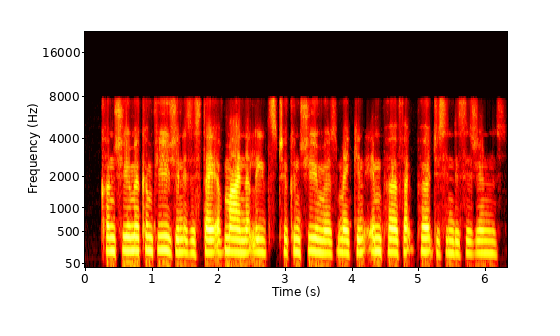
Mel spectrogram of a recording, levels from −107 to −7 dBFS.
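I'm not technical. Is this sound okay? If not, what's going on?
No. The speech sounds muffled and heavily grainy for the whole clip, with a breathy, hissy edge. Nothing above about 7.7 kHz comes through. This is likely Bluetooth LC3 compression, which squeezes the sound hard, dropping high detail and filling gaps with noise.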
